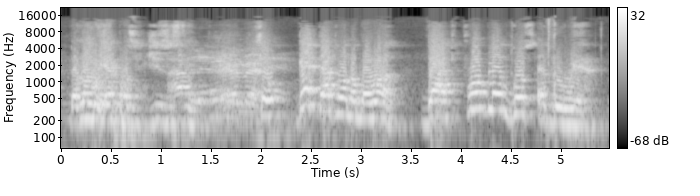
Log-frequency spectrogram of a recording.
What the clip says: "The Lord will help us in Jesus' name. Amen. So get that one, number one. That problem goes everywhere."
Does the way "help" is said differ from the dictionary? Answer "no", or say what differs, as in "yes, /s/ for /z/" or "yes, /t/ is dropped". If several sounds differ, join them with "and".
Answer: yes, /l/ is dropped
